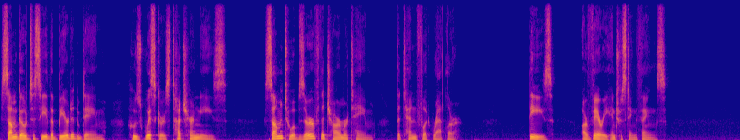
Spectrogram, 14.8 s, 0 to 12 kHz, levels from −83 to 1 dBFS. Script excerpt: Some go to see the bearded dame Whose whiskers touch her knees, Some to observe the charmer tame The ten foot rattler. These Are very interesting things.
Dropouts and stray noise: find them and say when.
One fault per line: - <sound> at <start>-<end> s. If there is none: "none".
none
